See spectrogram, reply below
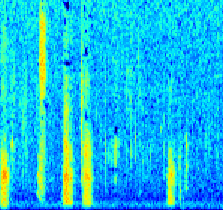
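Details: Roseate spoonbill calls: short, hoarse, bark-like grunts in an uneven burst, two or three close together, then a pause before another pair of rough notes.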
